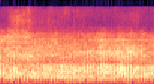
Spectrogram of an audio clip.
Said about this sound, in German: Toll, ein Heli.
